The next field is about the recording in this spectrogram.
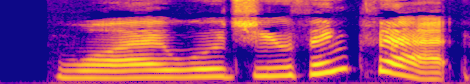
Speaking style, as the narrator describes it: Styles asks slowly

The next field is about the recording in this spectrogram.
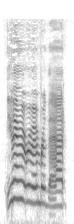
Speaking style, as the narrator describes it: Brendan yells back, his voice muffled

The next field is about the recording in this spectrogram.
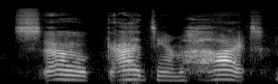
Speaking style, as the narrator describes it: Gerard groans

